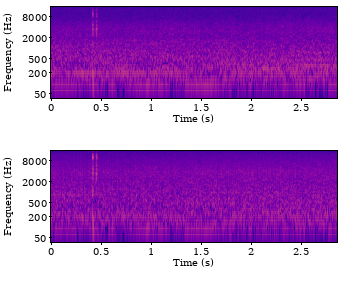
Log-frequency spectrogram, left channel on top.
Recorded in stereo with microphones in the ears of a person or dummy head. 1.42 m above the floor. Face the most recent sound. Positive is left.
turn(degrees=-15)  # may be behind; listen again after turning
